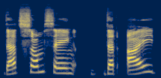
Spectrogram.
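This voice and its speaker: Woman in her thirties, from the Netherlands, fairly high voice, dry close sound, chatty guest. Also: takes it slowly, a bit bright, dry recording. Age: 30s. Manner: chatty, many fillers like um and yeah. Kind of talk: casual interview chat.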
